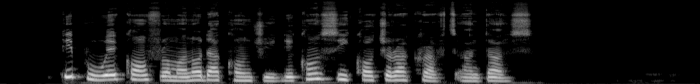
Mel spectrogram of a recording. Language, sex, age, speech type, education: Nigerian Pidgin, female, 15-29, spontaneous, tertiary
